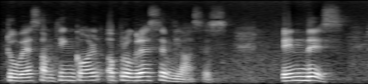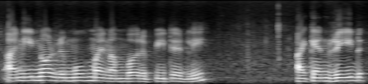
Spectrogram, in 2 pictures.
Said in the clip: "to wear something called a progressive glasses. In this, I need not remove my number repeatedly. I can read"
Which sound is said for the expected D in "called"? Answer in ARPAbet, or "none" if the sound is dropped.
D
